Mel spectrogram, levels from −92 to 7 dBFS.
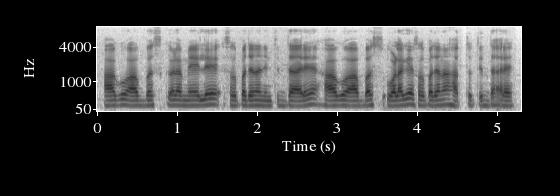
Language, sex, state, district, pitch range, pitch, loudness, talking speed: Kannada, male, Karnataka, Bangalore, 135-145 Hz, 140 Hz, -17 LUFS, 170 wpm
